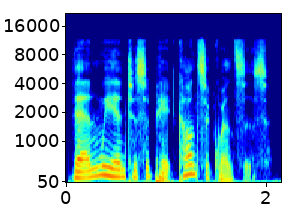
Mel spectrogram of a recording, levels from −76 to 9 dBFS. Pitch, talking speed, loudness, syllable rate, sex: 165 Hz, 110 wpm, -17 LUFS, 5.7 syllables/s, male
